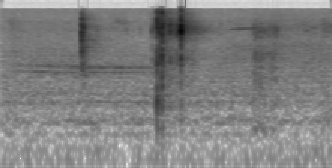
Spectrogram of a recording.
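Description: A crisp vegetable crunches loudly as a woman bites into it.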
